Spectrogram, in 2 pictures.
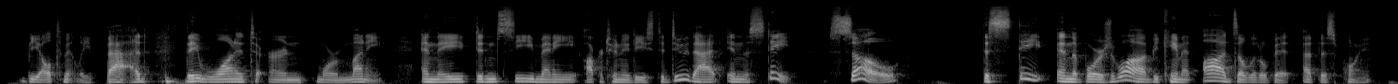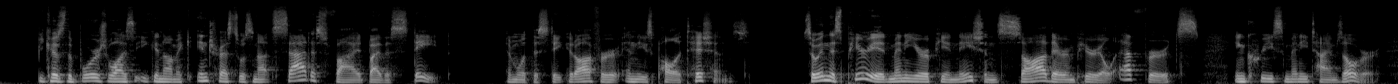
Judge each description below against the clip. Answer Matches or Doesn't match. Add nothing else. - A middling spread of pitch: Matches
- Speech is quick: Doesn't match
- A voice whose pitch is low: Matches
